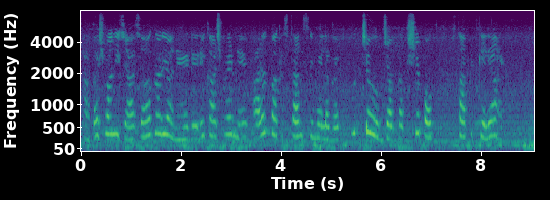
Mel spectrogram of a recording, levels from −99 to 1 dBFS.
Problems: constant background noise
